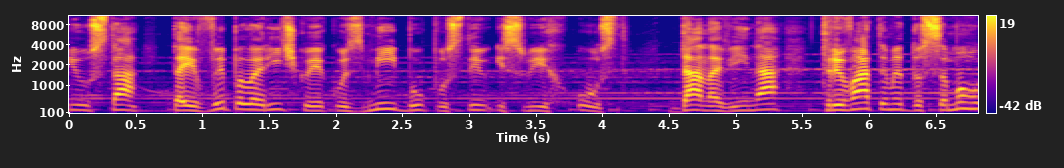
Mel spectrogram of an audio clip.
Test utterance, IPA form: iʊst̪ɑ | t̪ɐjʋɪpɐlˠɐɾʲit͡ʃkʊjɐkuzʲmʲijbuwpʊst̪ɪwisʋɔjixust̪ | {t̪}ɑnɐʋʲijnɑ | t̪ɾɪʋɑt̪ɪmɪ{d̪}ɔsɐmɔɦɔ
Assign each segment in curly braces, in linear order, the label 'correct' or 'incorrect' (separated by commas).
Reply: incorrect, correct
